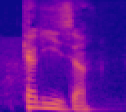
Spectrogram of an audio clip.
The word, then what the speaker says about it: Qualyse: Calise. – Ça s'écrit ? – Q-U-A-L-Y-S-E.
